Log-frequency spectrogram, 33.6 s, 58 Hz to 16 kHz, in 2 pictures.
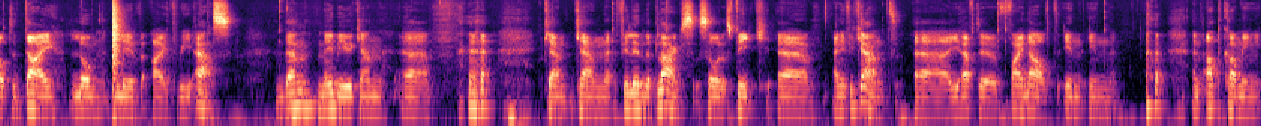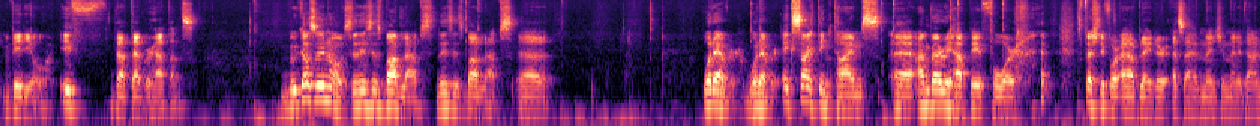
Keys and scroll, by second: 26.8 super+b.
